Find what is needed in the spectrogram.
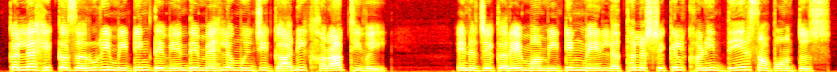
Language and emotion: Sindhi, sad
